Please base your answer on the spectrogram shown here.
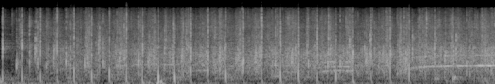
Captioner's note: applause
